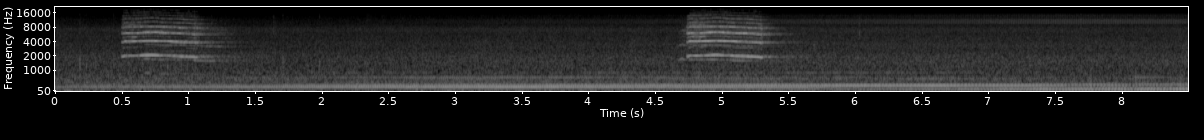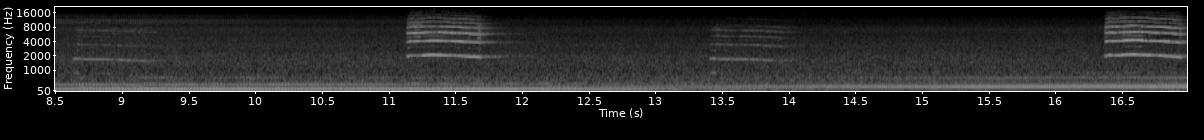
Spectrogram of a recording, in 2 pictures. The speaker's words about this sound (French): Oiseaux de nuit. Forêt fascinante.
